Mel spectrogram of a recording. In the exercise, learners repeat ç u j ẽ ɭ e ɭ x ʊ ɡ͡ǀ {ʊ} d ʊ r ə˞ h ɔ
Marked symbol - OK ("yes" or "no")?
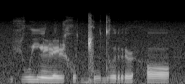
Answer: no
